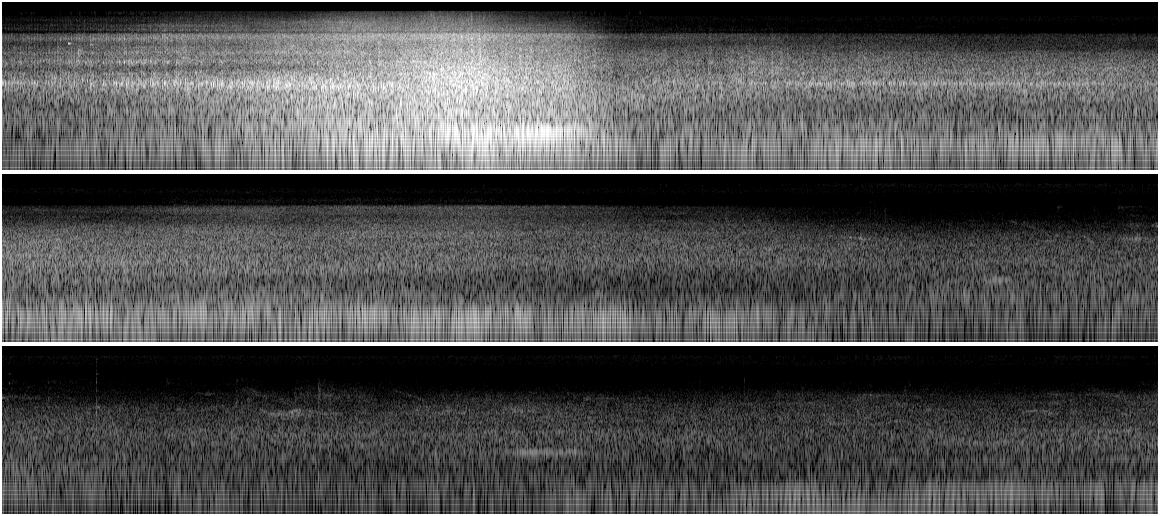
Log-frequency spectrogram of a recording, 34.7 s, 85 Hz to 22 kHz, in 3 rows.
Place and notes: Cl., Bogotá, Colombia - less noisy soundscape.
less noisy soundscape. In this area in the early morning hours, there is little influx of vehicles, some cars and buses pass by, the recording was made near an avenue, some birds are singing in the background.
Región Andina, Colombia, 25 May 2021, 04:00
